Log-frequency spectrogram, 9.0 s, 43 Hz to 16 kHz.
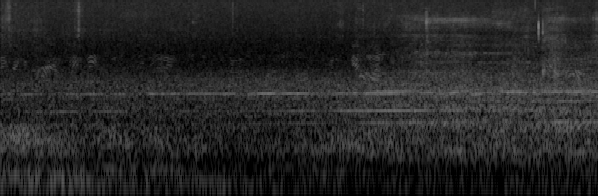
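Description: A KLM Boeing 777-200 jet at Amsterdam Schiphol Airport gives a deep, steady engine roar that fills the whole stretch, broad and rumbling, with a faint higher whine rising near the end.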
